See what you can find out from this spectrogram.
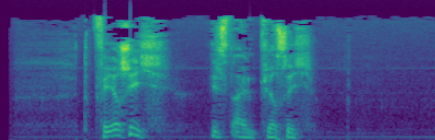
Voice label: "pferschich", schwaebisch; Ein Pferschich ist ein Pfirsich

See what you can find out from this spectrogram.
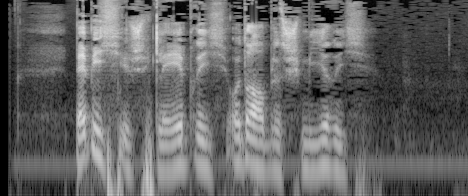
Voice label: baebbich, schwaebisch; bäbbich ist klebrig, oder auch nur schmierig

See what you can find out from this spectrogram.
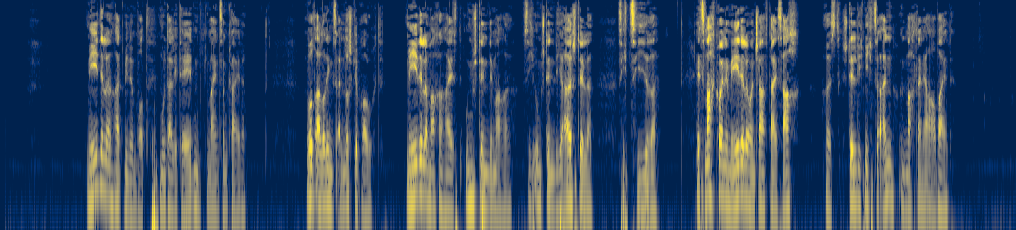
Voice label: meedela, schwaebisch

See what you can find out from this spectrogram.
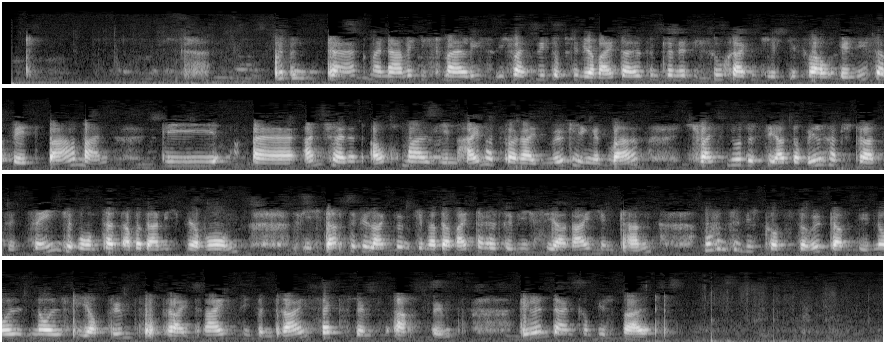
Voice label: bappadeckel, schwaebisch; Ein flaches Stück Karton / Pappe ist ein Babbadeckel.

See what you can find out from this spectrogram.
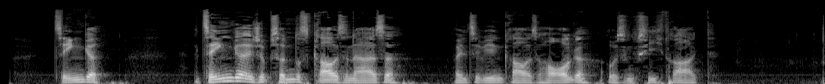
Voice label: zenka, schwaebisch

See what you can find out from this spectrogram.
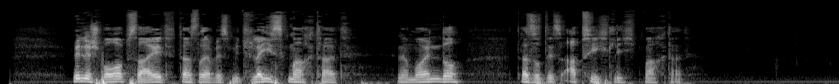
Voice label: fleiss, schwaebisch

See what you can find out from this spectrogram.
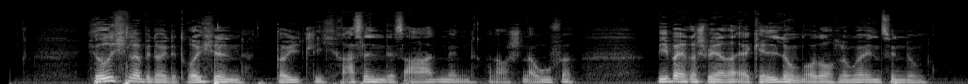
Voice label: hirchla, schwaebisch

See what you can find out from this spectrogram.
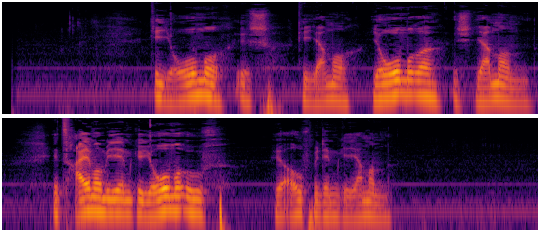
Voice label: gejoomer, schwaebisch

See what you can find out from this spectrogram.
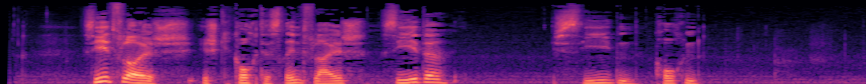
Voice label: "siadfloisch", schwaebisch; Siadfloisch ist gekochtes Rindfleisch, siada ist sieden, kochen

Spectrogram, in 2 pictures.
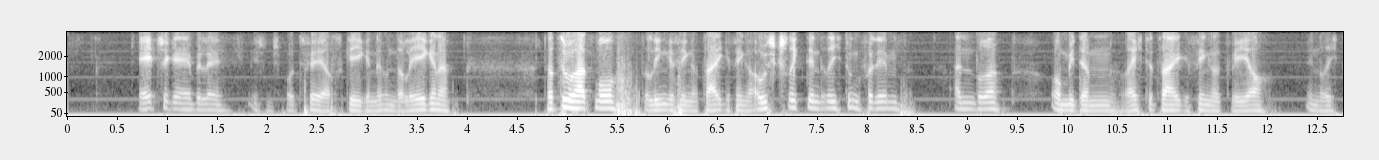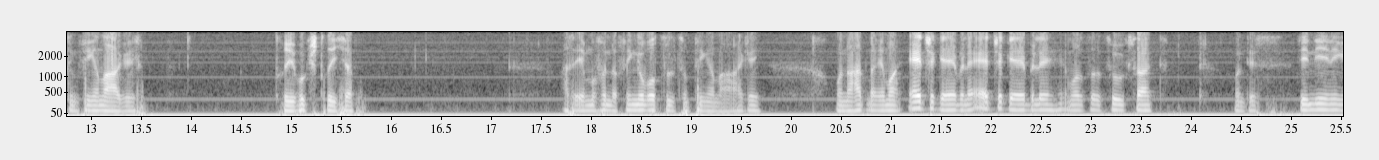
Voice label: "aetsche", schwaebisch

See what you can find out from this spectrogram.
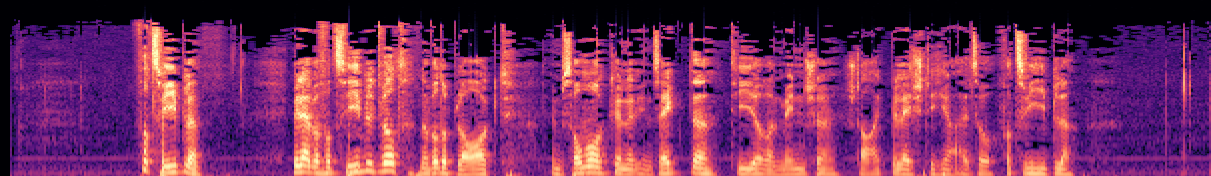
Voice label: verzwiebla, schwaebisch

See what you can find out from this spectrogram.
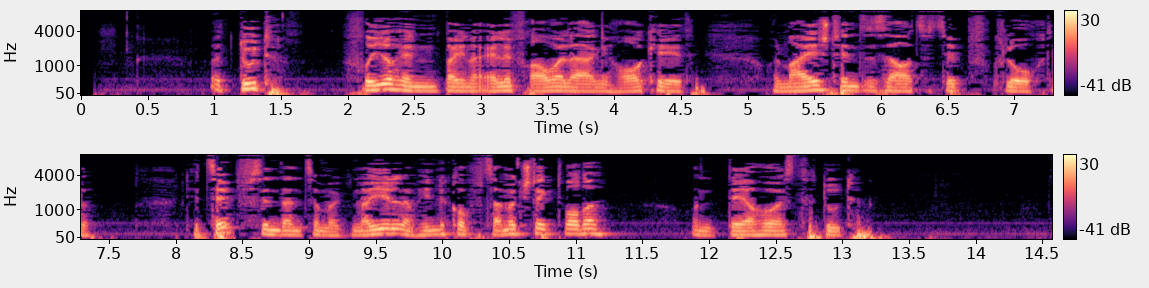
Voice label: dutt, schwaebisch

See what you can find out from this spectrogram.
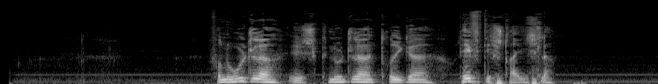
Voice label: "vernudla", schwaebisch

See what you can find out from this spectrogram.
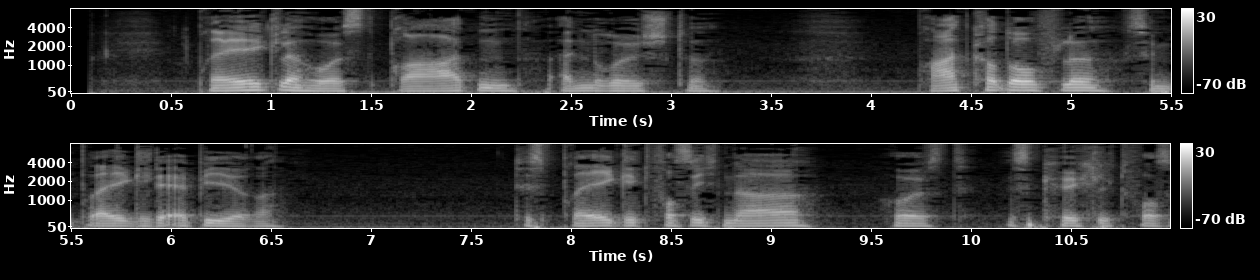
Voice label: "praegla", schwaebisch

